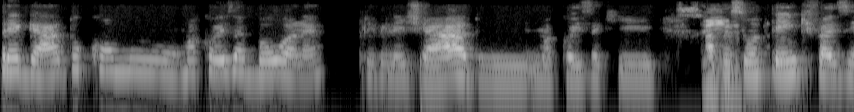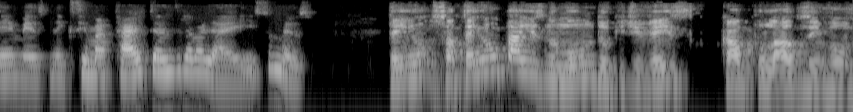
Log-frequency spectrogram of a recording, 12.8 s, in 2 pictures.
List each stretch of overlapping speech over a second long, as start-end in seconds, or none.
none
